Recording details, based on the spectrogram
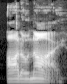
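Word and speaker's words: יהוה: And verse 2 starts off with but, be-torat, Adonai. Again, I'm pronouncing Yahweh as Adonai as it's pointed.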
